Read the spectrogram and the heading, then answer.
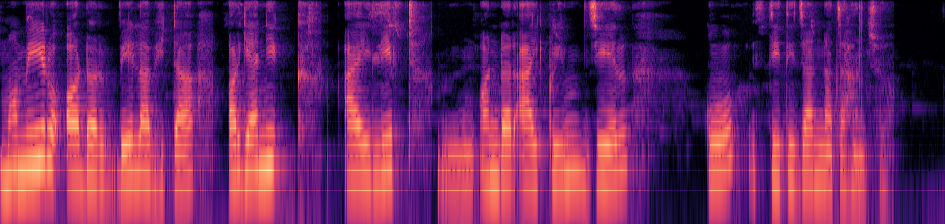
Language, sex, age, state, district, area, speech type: Nepali, female, 30-45, West Bengal, Kalimpong, rural, read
